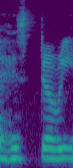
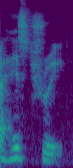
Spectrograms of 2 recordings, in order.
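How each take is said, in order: First: हिस्ट्री as his-tuh-ree, three syllables; full form. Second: हिस्ट्री as his-chree, two syllables; schwa dropped. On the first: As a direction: keep the schwa after t in हिस्ट्री. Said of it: "हम टा निकाल देंगे". (हिस्ट्री पूरा: हिस-ट-री) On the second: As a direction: run t and r together in हिस्ट्री. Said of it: "तो वो बन जाएगा". (हिस्ट्री छोटा करके: हिस-च्री) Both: Shown as a demonstration.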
